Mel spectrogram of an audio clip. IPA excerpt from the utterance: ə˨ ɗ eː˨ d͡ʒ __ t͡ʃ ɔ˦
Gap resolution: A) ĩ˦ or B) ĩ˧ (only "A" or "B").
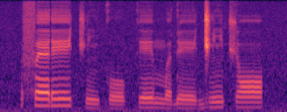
A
